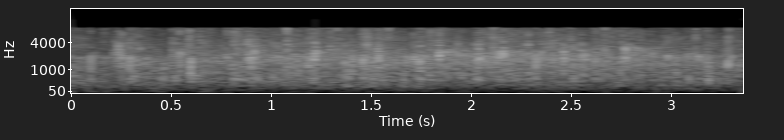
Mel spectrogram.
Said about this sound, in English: hard to interpret your clapping sometime.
